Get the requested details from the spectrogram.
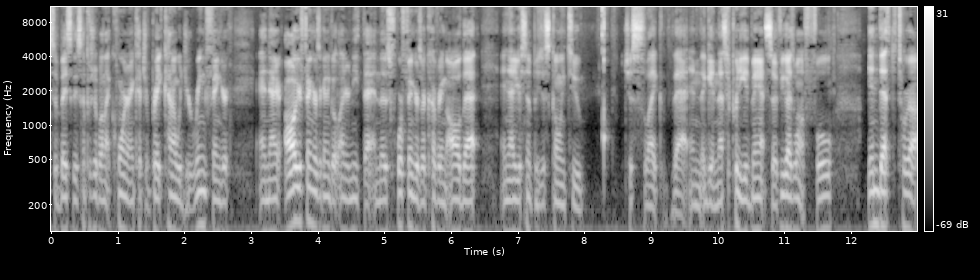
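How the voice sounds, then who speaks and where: A man presenting a casual, step-by-step magic tutorial in an informal, self-deprecating way. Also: on the low side.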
